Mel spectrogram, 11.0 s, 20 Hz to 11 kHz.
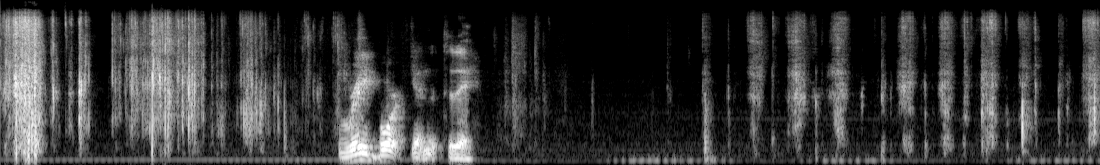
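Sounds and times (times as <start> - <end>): thick card tearing: 7.4 - 11.0.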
